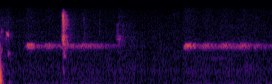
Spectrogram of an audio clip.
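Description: A faint, steady, high-pitched whine on one tone, heard in two stretches with a short gap near the middle, and a single short click about half a second in.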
